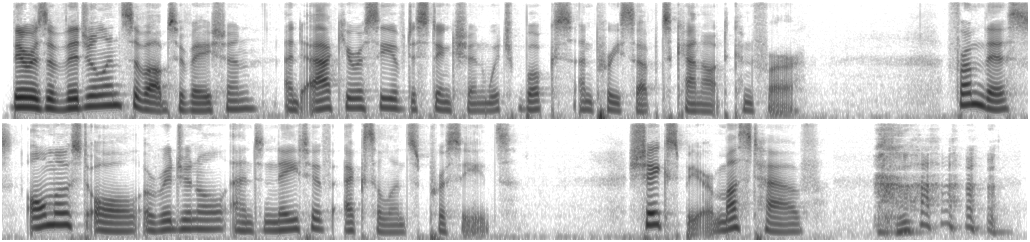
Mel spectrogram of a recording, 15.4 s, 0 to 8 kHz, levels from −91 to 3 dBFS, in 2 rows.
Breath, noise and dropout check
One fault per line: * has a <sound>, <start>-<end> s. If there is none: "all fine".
* has a laugh, 14.2-15.3 s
